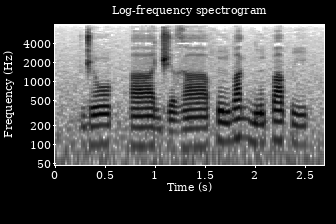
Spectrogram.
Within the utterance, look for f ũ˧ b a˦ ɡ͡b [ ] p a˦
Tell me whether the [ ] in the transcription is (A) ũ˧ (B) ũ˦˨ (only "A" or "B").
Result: A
